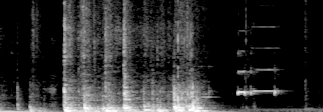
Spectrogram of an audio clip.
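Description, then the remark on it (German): A kitchen appliance with a basket, cooking fish fingers, gives a short, high-pitched electronic beep after a stretch of loud clattering and whooshing, then a low fan hum, about as loud as a loud PC fan, resumes underneath. “Ihr habt das Piepen gehört.”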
